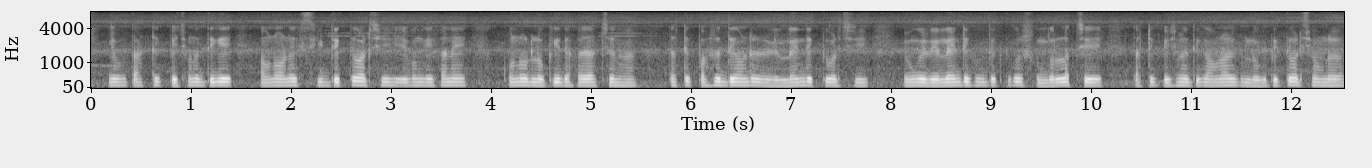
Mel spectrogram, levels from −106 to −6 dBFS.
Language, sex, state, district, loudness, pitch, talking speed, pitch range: Bengali, male, West Bengal, Malda, -25 LUFS, 125 Hz, 220 wpm, 120-130 Hz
